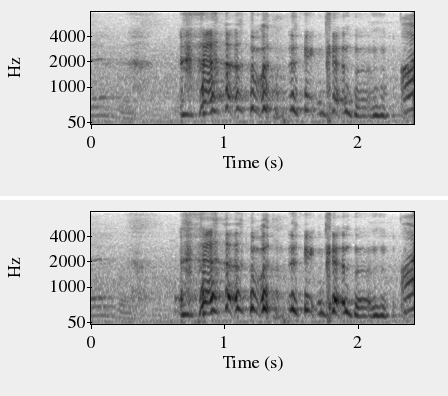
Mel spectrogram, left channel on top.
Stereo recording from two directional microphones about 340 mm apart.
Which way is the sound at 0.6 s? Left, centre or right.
Centre.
